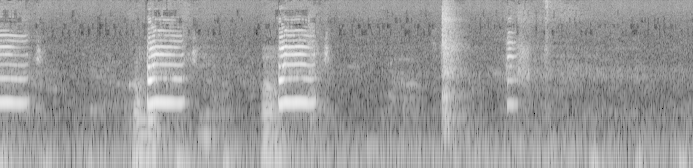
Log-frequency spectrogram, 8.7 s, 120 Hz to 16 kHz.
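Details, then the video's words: Cats and kittens meowing: a short meow, then two strong harmonic meows with rising starts about one and a half seconds apart, followed by a sharp click and a faint final meow over low background rumble. "Funny cats and kittens meowing compilation 2021, Cat_Sound_Effects ।। ବିଲେଇ ର ମିଆଁଉ"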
